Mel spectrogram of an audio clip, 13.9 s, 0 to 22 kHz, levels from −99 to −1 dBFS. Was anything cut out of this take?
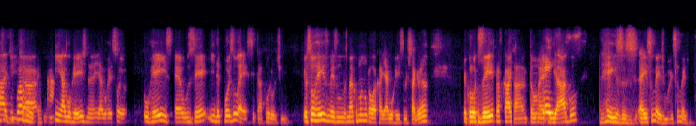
yes; 6 cuts; at 1.1 s, 6.9 s, 7.4 s, 8.1 s, 9.6 s, 10.2 s

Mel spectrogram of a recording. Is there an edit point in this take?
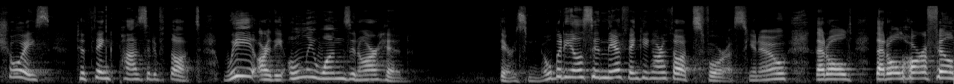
no; 0 cuts

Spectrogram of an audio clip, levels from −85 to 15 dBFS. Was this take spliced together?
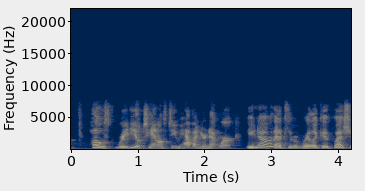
yes; 1 cut; at 2.6 s

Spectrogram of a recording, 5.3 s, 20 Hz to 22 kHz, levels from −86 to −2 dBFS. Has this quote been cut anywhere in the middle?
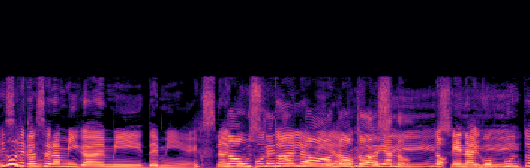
yes; 2 cuts; at 2.2 s, 3.5 s

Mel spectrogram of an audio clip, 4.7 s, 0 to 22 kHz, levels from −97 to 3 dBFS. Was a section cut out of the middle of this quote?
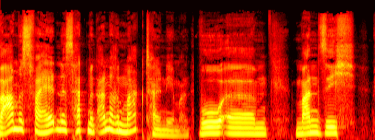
yes; 1 cut; at 2.4 s

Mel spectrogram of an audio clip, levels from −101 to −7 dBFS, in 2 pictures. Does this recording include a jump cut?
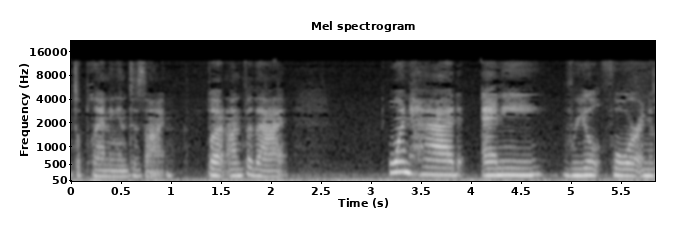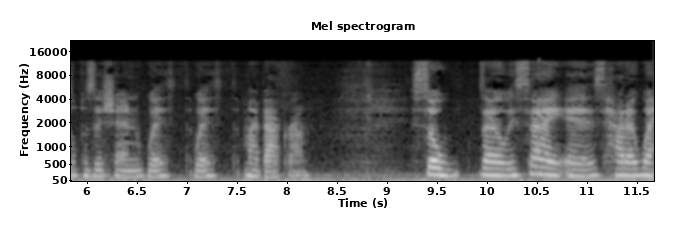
yes; 6 cuts; at 1.7 s, 3.2 s, 5.3 s, 5.8 s, 7.1 s, 9.9 s

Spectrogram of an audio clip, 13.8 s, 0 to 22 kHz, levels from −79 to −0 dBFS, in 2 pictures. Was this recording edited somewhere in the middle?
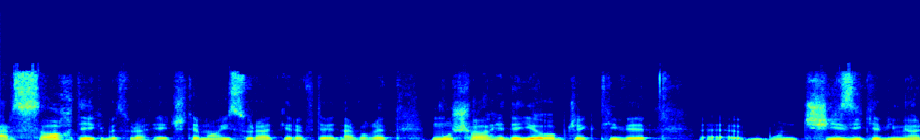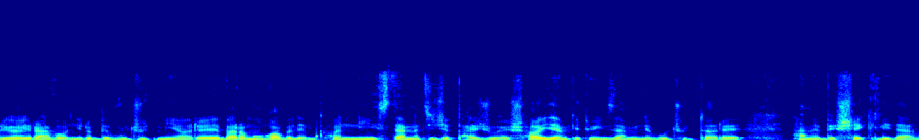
no; 0 cuts

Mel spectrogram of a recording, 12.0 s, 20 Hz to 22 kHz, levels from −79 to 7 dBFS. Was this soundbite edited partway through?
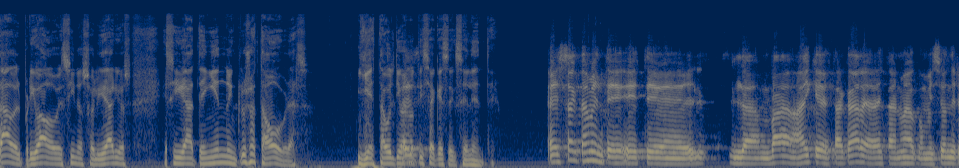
yes; 1 cut; at 2.1 s

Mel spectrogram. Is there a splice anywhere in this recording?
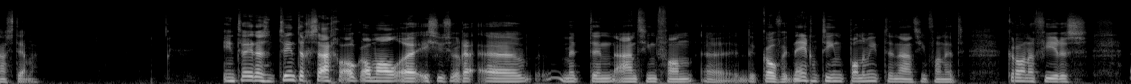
no; 0 cuts

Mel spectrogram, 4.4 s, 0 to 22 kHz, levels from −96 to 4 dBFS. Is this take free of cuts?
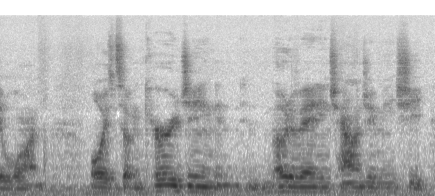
no; 2 cuts; at 1.2 s, 3.3 s

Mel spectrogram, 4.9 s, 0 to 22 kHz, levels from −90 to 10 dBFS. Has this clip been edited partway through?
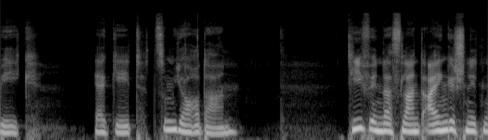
no; 0 cuts

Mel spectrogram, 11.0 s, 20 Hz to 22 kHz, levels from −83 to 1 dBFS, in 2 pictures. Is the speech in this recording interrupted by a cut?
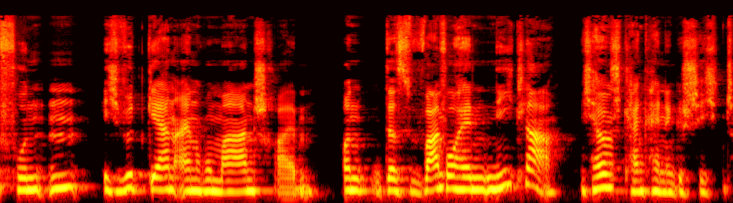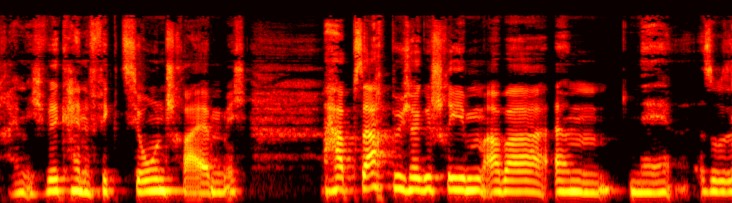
yes; 4 cuts; at 2.5 s, 3.3 s, 4.6 s, 7.9 s

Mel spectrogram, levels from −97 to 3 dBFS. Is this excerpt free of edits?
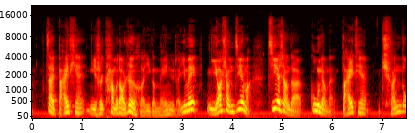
no; 1 cut; at 3.4 s

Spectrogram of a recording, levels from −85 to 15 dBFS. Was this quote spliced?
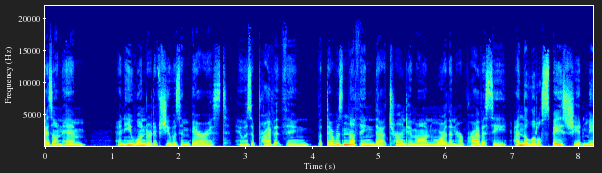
yes; 2 cuts; at 2.8 s, 7.0 s

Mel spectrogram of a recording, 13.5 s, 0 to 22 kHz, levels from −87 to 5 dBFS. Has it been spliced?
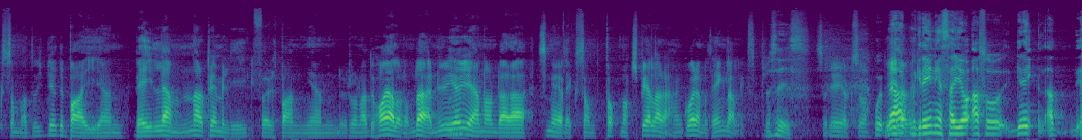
yes; 3 cuts; at 1.6 s, 6.7 s, 7.0 s

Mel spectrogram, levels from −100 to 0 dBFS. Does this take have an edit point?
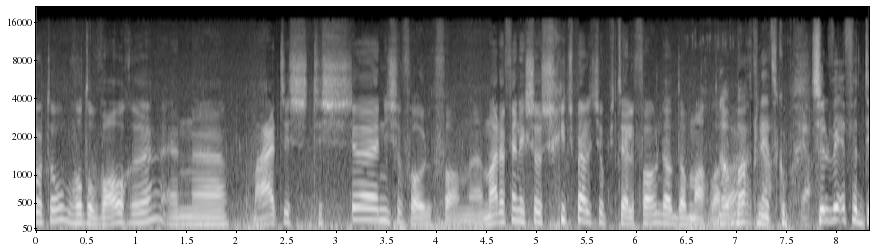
yes; 2 cuts; at 3.2 s, 7.2 s

